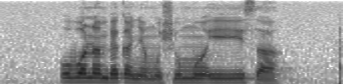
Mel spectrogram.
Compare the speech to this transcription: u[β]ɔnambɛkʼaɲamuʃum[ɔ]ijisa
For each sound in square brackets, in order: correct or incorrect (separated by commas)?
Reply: correct, correct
